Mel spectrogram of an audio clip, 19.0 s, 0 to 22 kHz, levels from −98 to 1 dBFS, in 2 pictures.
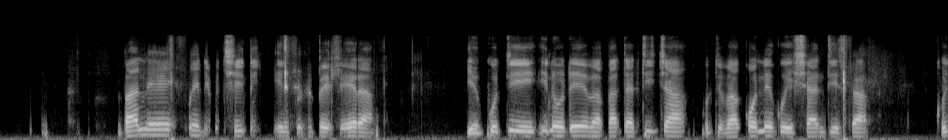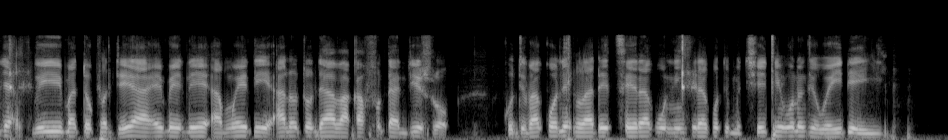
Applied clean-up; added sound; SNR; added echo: neural diffusion model UNIVERSE++.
